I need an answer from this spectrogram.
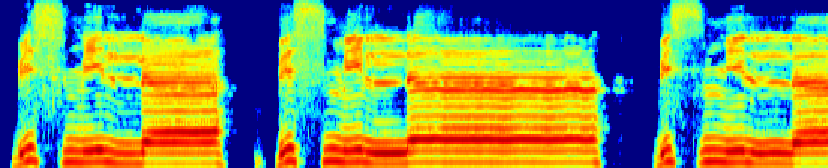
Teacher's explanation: setiap kali lafzul jalalah lafaz Allah kalau berhenti dia boleh panjang sampai enam harakat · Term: Ma'arid lisukun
